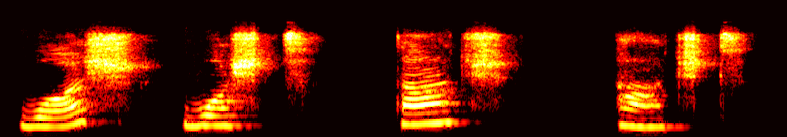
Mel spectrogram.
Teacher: if you add ed, you pronounce it as t. So we get touched.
